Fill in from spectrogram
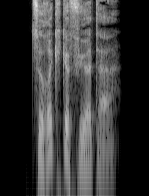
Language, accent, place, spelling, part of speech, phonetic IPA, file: German, Germany, Berlin, zurückgeführter, adjective, [t͡suˈʁʏkɡəˌfyːɐ̯tɐ], De-zurückgeführter.ogg
- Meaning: inflection of zurückgeführt: 1. strong/mixed nominative masculine singular 2. strong genitive/dative feminine singular 3. strong genitive plural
